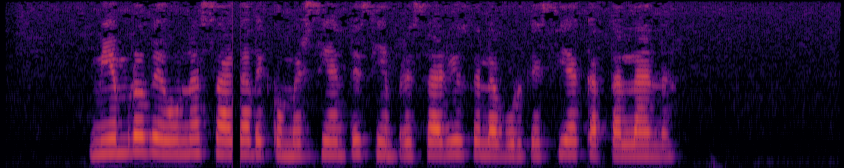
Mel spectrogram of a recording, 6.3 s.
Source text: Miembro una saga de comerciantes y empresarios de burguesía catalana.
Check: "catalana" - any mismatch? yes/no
no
